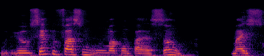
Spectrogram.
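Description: With ordinary pitch variation and a fairly high pitch, this man has an ordinary speaking voice. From Brazil, Rio de Janeiro area (Nilópolis). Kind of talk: casual chat.

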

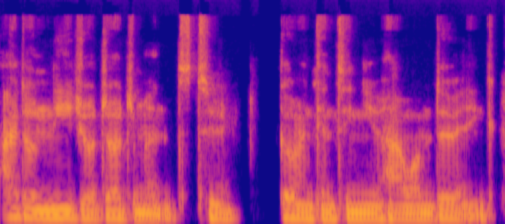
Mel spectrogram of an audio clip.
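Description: A man speaks with a fairly low pitch at a moderate pace. He has a plain, everyday voice. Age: 20s. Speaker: podcast host. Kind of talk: casual chat.

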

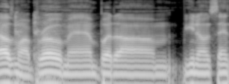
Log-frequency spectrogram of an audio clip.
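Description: In a very clean recording with a silent background, a man talks at a fairly low pitch. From Atlanta, US South. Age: 30s. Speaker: musician. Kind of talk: casual chat.

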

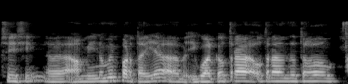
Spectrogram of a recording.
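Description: A man's fairly high, somewhat breathy voice, very fast and monotone, with flat intonation. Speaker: film podcast co-host. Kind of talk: casual chat.

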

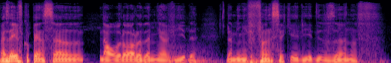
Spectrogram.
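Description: Dark and mellow in tone, a man speaks at a medium pitch and a moderate pace. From Brazil, interior of São Paulo state (Batatais). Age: 40s. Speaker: social media page founder. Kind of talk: podcast interview.

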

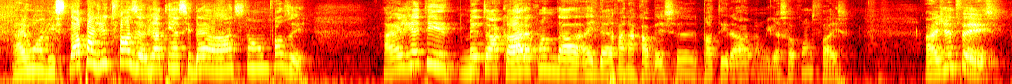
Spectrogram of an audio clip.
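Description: Over noticeable background noise and audible room echo, a man talks at a fairly quick pace with lively intonation and an extremely high pitch. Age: 20s. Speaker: podcast host, guest. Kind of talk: casual chat.

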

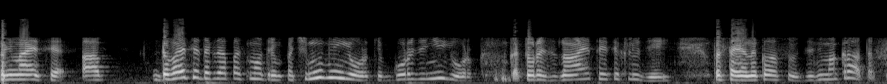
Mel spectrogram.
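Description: A woman speaks at a moderate pace in a fairly high pitch, with ordinary pitch variation and big swings in loudness. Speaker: caller, social services worker. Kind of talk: call-in comment. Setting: phone call.

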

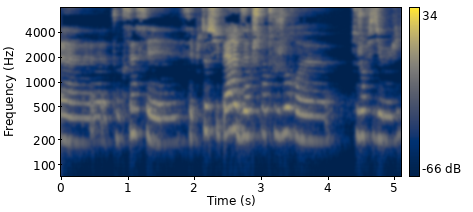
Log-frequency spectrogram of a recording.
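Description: A woman speaks at a medium pitch. Audible room echo surrounds her voice. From northern France, Dunkirk. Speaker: mother sharing birth story. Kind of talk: testimony.

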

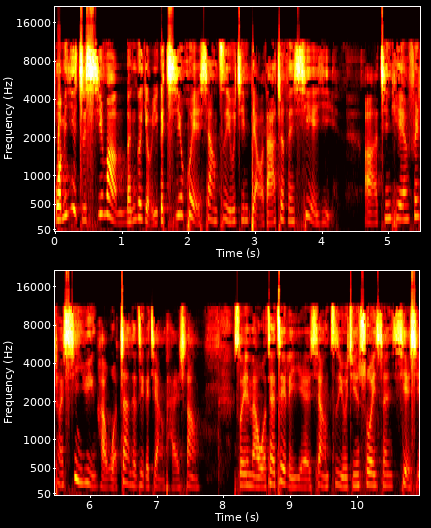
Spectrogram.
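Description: Moving at a moderate pace, a woman speaks at medium pitch with very wide pitch swings. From Chengdu, China. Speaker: listener and parent. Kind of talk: prepared speech. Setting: bookstore event with live audience.

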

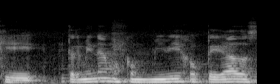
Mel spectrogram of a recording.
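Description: Music plays in the background as a man talks. His pitch is fairly low, and there is audible room echo. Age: 40s. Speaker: podcast host. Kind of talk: casual monologue.

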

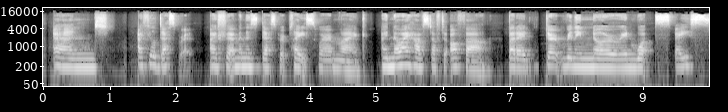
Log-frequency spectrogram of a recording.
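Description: Her voice is somewhat breathy, at a medium pitch for a woman. She speaks at a fairly slow pace with monotone, flat intonation. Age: 20s. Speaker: retreat business founder. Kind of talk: coaching conversation.

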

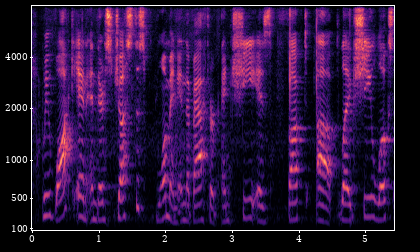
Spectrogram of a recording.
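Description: Against noticeable background noise, a woman with an American accent speaks at a moderate pace and a fairly high pitch. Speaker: friend of the show. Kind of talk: casual chat.

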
